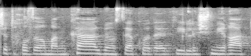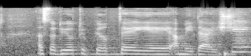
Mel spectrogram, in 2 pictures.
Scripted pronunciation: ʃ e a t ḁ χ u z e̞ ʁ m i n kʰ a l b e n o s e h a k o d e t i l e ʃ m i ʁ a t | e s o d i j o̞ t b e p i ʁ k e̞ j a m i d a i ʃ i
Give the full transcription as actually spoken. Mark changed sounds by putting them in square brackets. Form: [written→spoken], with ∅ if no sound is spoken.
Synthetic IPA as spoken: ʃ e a t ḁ χ [u→o] z e̞ ʁ m [i→a] n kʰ a l b e n o s e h a k o d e t i l e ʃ m i ʁ a t | [e→a] s o d i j o̞ t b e p i ʁ [k→t] e̞ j a m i d a i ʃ i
